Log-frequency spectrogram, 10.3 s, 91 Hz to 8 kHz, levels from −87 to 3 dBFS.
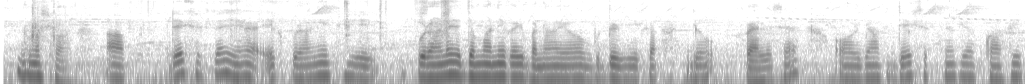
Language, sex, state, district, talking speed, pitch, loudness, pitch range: Hindi, male, Maharashtra, Dhule, 165 wpm, 125 Hz, -45 LUFS, 120-135 Hz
